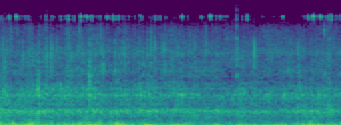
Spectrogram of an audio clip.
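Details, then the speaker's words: Faint, sharp, high metallic chirps come and go over gravel crunch and wind on a bicycle ride up Sycamore Canyon, Point Mugu State Park; a loose bolt on the camera's swing-arm mount is chirping. "I might do a behind the scenes video sometime, but you can see in my shadow that I mount the camera on a small swing arm to add some mechanical smoothing and damping to the footage. In case you were wondering what that was."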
